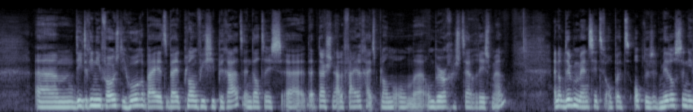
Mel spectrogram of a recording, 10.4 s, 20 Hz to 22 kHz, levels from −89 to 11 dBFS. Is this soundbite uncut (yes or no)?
no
